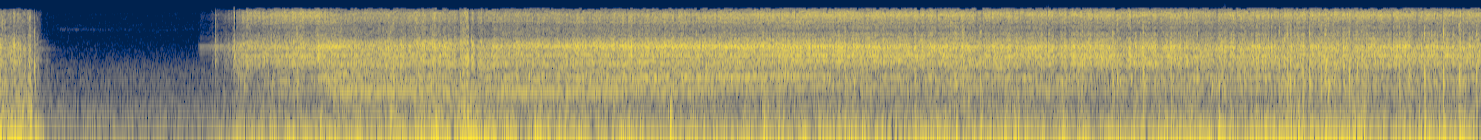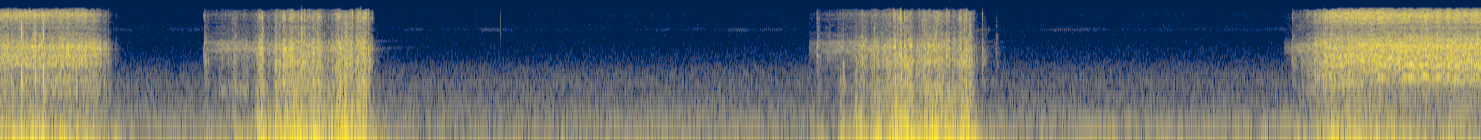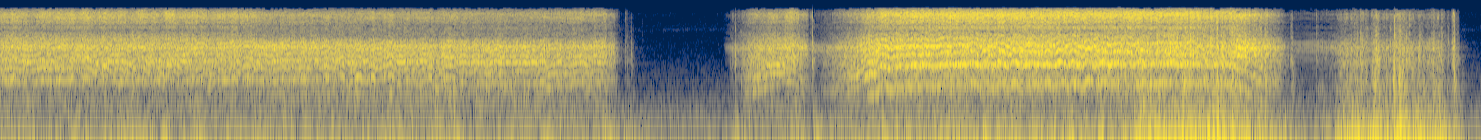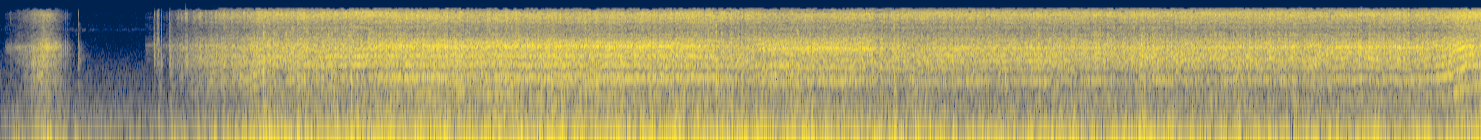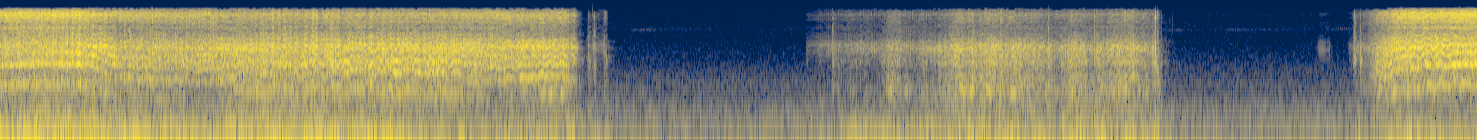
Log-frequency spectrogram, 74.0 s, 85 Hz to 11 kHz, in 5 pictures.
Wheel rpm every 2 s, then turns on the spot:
10, 40, 50, 60, 70, 70, 60, 50, 10, 10, 0, 10, 10, 10, 80, 80, 70, 50, 30, 130, 150, 20, 10, 70, 100, 100, 90, 90, 90, 120, 100, 80, 40, 0, 30, 20, 70.
0-2 16-20 22-26 42-44 68-72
